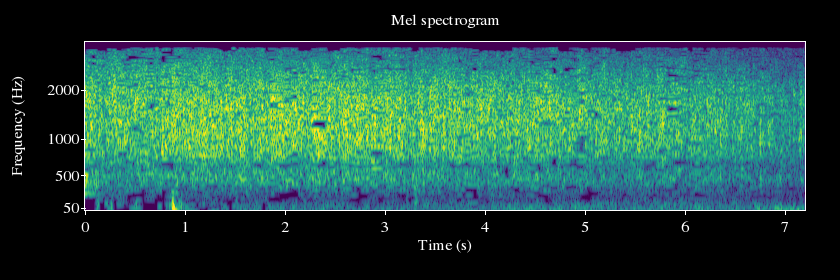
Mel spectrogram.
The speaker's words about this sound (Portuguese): Aplauda ele bem forte, porque isso é verdade.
